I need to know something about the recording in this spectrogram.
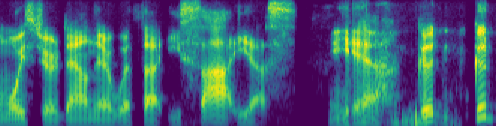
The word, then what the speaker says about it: Isaias: all that tropical moisture down there with uh issa yes yeah good good pronunciation brad i like it yeah i think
